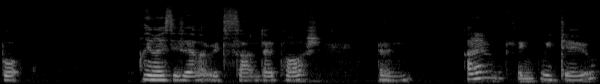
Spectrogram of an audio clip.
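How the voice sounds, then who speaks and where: A woman's voice: mid-range voice, slow, gravelly, slightly rough. A woman with a British accent chatting casually through a list of questions, rambling with lots of fillers while she is ill. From United Kingdom. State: ill, voice rough. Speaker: vlogger.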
